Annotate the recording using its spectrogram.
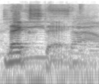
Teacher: clearly the T sound in next is often dropped. So it sounds more like next day. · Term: Dropping sounds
